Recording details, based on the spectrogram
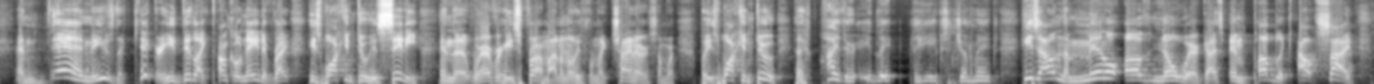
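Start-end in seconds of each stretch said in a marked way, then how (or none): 8.2-10.0 secretive hushed half-whisper, breath only. Imitating a man greeting people while walking through his city; imitating someone half-whispering. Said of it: "And he's still whispering".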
